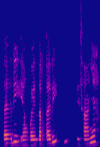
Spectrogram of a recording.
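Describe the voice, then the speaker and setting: A woman's voice: on the high side, fairly quick, no room sound. A woman speaker in a webinar, explaining public speaking and voice-over tips with demonstrations. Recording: dull online call audio.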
